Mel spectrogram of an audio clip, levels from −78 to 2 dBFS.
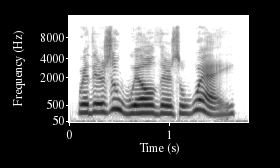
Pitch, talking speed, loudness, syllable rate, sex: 255 Hz, 235 wpm, -15 LUFS, 6.4 syllables/s, female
